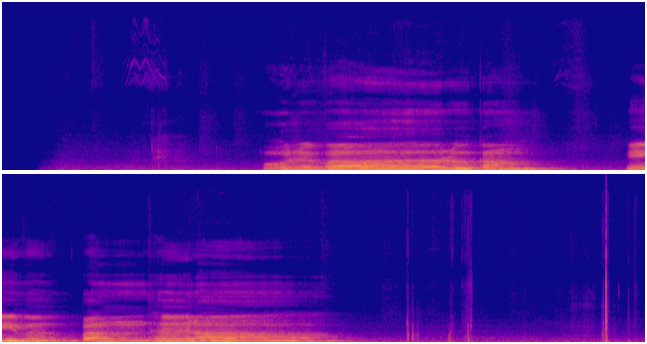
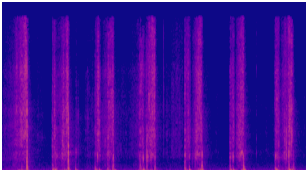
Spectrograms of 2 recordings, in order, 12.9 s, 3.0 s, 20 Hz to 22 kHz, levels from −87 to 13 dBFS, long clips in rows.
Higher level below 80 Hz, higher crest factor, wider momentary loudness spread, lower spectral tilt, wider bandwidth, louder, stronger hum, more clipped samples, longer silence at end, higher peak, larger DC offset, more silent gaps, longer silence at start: second, -66 dBFS vs -52 dBFS; second, 16 dB vs 30 dB; first, 18 LU vs 5 LU; first, -7.5 dB/octave vs -2.5 dB/octave; second, 12.5 kHz vs over 20 kHz; first, -20 LUFS vs -42 LUFS; neither; neither; first, 0.35 s vs 0.1 s; first, -6 dBFS vs -14 dBFS; neither; neither; first, 2.6 s vs 0 s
